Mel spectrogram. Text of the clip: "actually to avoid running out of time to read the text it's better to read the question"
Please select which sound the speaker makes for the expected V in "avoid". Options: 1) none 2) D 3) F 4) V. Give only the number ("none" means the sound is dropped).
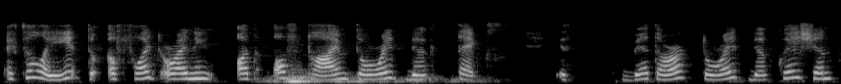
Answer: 3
